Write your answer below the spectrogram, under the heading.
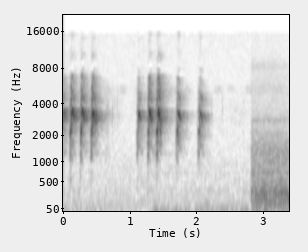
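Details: Cucak jenggot, the grey-cheeked bulbul, giving close-set 'tembakan' shots meant as training material for contest birds: two short clusters of sharp, bright, repeated notes separated by a gap, then a steady hiss of background noise.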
